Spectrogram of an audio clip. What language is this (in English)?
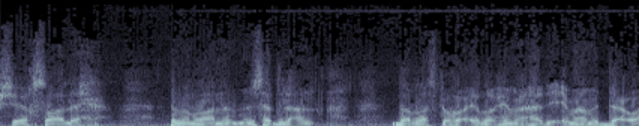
Arabic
